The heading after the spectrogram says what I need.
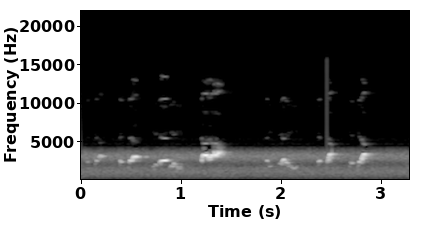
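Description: Flame-throated bulbul giving about six short, bright chirps at uneven intervals over three seconds, one louder slurred note in the middle, against a soft steady hiss.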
